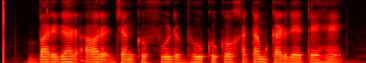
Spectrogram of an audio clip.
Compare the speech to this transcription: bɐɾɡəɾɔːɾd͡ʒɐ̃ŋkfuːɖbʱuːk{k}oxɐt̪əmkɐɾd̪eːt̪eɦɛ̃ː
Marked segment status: correct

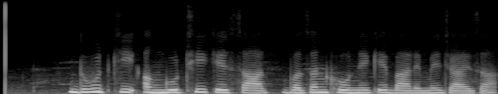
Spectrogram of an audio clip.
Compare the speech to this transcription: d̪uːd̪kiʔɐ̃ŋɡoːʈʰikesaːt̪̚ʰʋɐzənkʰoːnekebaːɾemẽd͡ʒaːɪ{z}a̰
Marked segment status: correct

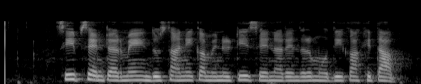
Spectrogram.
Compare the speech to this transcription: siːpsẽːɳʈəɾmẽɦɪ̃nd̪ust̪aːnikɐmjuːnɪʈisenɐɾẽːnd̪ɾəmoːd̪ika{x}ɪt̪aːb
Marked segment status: correct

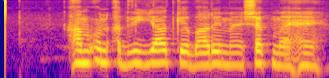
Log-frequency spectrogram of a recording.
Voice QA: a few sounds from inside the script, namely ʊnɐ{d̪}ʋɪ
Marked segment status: correct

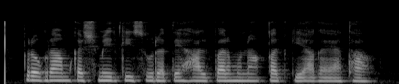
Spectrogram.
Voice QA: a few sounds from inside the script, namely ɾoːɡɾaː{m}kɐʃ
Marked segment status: correct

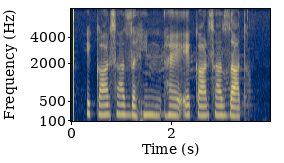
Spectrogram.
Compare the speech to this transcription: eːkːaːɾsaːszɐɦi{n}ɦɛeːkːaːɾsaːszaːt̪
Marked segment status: correct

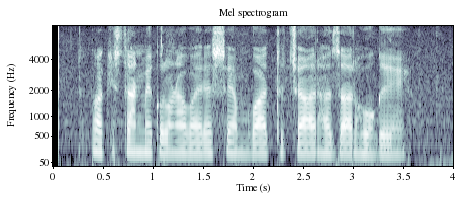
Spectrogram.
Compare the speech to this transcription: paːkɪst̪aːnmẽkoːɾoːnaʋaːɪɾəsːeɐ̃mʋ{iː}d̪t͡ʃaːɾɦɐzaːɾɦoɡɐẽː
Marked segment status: incorrect: aː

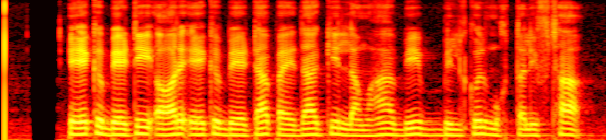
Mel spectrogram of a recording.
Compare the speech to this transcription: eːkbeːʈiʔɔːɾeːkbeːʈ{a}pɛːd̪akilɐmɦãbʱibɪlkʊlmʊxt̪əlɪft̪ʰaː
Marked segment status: correct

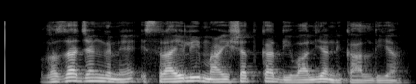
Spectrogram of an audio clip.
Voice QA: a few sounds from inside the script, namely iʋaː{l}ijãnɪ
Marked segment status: correct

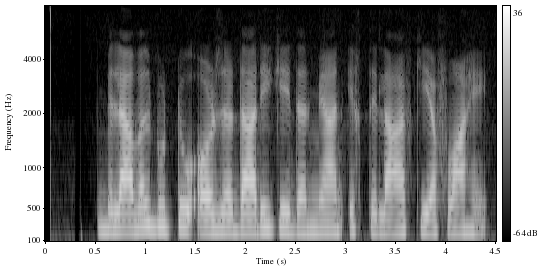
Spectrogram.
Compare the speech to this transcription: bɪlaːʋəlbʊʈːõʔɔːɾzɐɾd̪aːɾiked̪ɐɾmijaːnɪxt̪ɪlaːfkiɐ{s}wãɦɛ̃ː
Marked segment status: incorrect: f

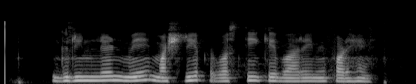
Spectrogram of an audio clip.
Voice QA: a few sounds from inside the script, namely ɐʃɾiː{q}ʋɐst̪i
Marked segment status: correct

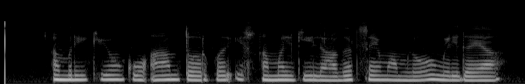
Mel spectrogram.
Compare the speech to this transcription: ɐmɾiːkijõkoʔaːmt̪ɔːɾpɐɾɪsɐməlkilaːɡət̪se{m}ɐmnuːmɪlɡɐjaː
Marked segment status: correct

